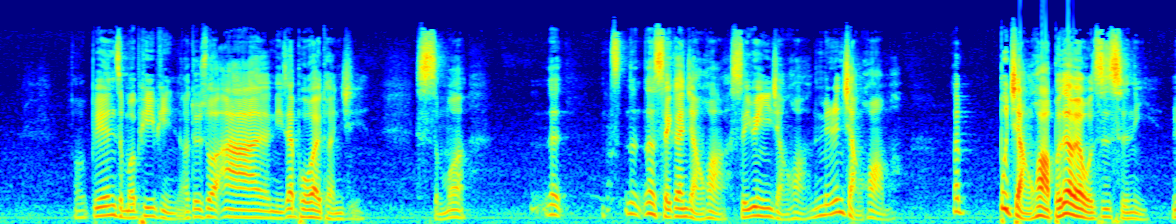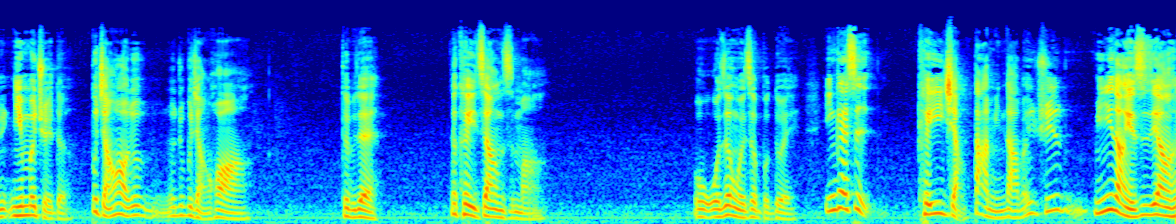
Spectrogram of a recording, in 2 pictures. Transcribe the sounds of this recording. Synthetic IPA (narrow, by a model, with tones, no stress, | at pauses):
pjɛ˧˥ɻə˧˦nt͡sə˨˩nmə˦pʰi˥pʰi˧˥na̰˧t͡ɕjo˥˧ʊ˥˩wɔ˥ʔa˥˧ni˨˩t͡sa˥˧pʰɔ˥˧wɪt̪ʰwa˧˥nt͡ɕḭ˧˥˦ | ʂə˨˩nmə˦ | na˥˨˩ | na˥˧na˥˩ʂe˧˥ɪka˥nt͡ɕjɑ˨˩ŋxwa̰˥˩ʂe˧˥ɪɥɛ˥˧ni˥˩t͡ɕjɑ̰˨˩ŋxwa˥˧na˨˩me˨˥ɪɻə˧˦nt͡ɕjɑ̰˨˩ŋxwa˥˩mɐ˩ | na˥˧ | pu˥˩t͡ɕjɑ̰˨˩ŋxwa˥˩pu˧t̪a˥˩ɪpjɑ˧˥˩wɔ˨˩t͡sɹ̩˥ʈ͡ʂʰɻ̩˧˥ni˨˩˦ | ni˨˦ni˨˥˨mə˧˦t͡ɕɥɛ˧˦˥d̪ə˧pu˥˩t͡ɕjɑ˨˩ŋxwa˥˩˧jo˥˧ʊ˧˩t͡ɕjo˥˧p̬u˥˩t͡ɕjɑ̰˨˩ŋxwa˥˩ɐ˩ | t̪we˥˩bu˨t̪we˥˩ɪ | na˥˩kʰɤ˧˥i˨˩ʈ͡ʂɤ˥˧jɑ˥˩ŋd͡zɹ̩˨˩mɐ̰˩ | wɔ˨˩wɔ˨˩ɻə˥˩nwe˧˥ɪʈ͡ʂɤ˥˩pu˧˦t̪̬we˥˩ɪ | i˥ŋka˥ɪʂɻ̩˥˩ | kʰɤ˧˥i˧˦t͡ɕjɑ̰˨˩˦ŋt̪a˥˩mi˧˥nt̪a˥˧wa˥˩t͡ɕʰi˧˥ʂɻ̩˧˥mi˧˥nt͡ɕi˥˧t̪ɑ˧˥ŋjɛ˨˩ʂɻ̩˥˧ʈ͡ʂɤ˥˧jɑ˥˩ŋ˧˦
